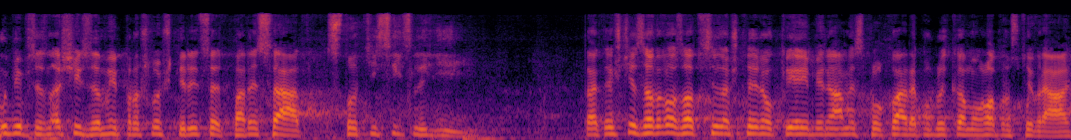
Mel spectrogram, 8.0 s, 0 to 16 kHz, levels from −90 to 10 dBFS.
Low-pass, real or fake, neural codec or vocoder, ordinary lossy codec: 10.8 kHz; fake; codec, 24 kHz, 3 kbps, HILCodec; MP3, 64 kbps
